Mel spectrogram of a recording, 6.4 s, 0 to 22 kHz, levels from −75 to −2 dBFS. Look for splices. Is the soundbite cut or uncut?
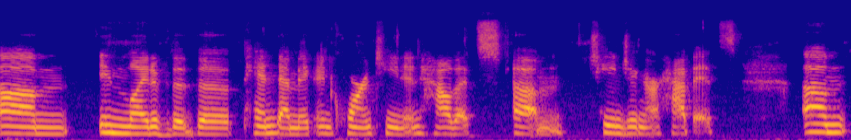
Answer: cut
